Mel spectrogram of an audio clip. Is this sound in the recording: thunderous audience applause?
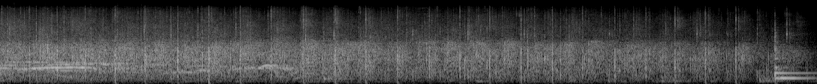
yes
